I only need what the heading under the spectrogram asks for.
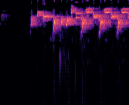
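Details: Goldfinch singing in the Tadmait song from Algeria, a brisk run of high chirps and tinkling twitters after a short silence, notes repeated rapidly with a few dipping slurs.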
